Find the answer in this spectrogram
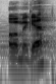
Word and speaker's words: Omega: and yes that's how many of us Brits pronounce it Omega now s live 824 is a collection of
